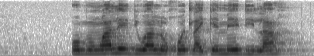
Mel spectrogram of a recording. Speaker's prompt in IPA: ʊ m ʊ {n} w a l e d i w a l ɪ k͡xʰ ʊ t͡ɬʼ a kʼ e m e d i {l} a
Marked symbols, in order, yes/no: no, yes

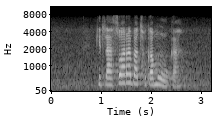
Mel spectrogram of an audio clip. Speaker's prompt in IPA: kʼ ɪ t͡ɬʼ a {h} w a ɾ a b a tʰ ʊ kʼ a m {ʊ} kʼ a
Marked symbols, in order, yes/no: no, no

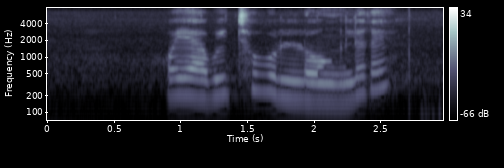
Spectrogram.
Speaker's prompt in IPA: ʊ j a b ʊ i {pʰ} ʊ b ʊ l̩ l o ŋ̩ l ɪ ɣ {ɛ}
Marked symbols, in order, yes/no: no, yes

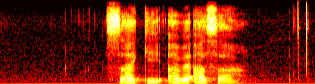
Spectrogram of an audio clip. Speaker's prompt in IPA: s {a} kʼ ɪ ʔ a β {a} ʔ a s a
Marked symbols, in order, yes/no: yes, no

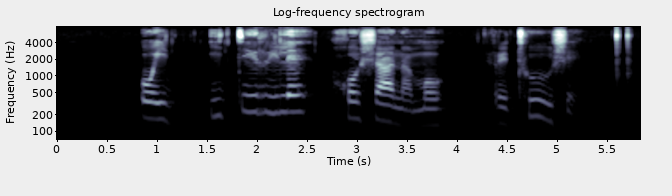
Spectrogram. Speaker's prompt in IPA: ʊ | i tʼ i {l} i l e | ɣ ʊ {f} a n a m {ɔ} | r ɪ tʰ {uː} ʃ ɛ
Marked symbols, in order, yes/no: no, no, no, yes

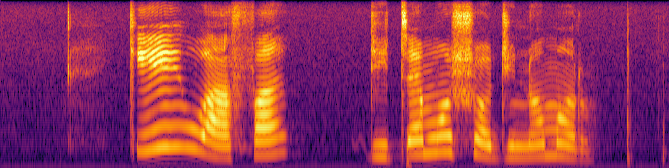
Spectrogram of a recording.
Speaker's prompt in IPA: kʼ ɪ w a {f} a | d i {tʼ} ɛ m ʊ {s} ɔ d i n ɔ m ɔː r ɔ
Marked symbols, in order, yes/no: yes, yes, no

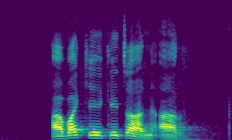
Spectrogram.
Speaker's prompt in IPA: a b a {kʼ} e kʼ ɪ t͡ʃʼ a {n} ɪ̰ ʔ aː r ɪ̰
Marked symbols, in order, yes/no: yes, yes

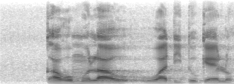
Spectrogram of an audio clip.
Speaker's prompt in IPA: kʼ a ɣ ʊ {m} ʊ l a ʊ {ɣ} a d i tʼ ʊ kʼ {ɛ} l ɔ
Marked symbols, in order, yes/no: yes, no, no

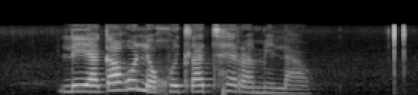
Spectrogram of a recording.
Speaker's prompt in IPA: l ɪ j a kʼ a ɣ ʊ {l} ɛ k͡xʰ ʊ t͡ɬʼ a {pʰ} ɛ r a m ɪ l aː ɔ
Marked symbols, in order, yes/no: yes, no

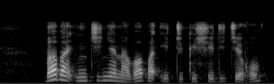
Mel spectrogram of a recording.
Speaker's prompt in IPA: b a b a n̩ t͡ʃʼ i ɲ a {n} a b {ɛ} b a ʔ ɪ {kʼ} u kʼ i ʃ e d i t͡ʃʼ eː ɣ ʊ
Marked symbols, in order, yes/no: yes, no, no

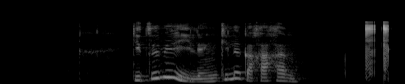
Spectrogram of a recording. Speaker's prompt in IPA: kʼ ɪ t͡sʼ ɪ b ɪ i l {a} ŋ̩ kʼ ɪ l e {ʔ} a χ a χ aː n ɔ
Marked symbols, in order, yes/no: no, no

